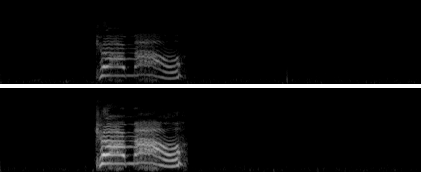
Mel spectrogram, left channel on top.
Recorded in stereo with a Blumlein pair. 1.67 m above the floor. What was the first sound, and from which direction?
A shout, 55° right.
